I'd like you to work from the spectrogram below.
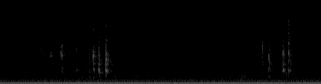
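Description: Fingers type on a computer keyboard, two brief bursts of quick, faint key clicks over a steady low electrical hum.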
